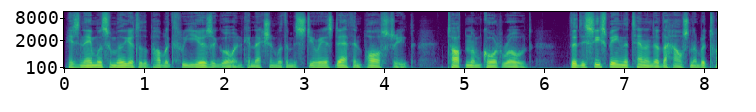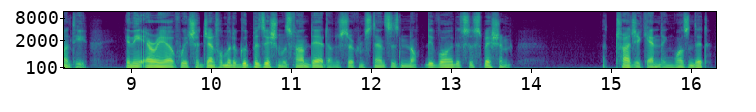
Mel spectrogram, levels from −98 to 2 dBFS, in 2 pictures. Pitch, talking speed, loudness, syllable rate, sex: 90 Hz, 205 wpm, -20 LUFS, 6.4 syllables/s, male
